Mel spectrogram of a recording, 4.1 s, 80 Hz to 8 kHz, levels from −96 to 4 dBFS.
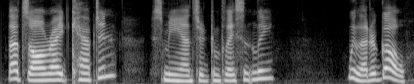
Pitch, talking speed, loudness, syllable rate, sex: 240 Hz, 175 wpm, -18 LUFS, 6.2 syllables/s, female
